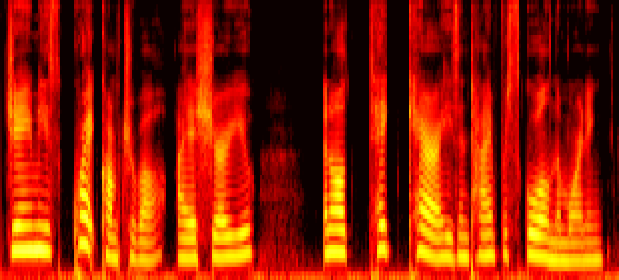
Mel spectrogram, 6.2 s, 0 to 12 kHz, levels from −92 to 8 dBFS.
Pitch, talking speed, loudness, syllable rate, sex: 215 Hz, 185 wpm, -19 LUFS, 5.8 syllables/s, female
